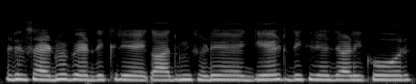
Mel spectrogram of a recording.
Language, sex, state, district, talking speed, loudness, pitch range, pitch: Marwari, female, Rajasthan, Nagaur, 260 wpm, -24 LUFS, 205-220 Hz, 210 Hz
